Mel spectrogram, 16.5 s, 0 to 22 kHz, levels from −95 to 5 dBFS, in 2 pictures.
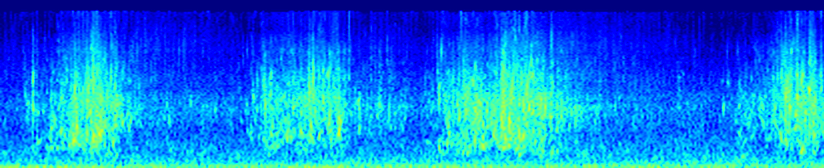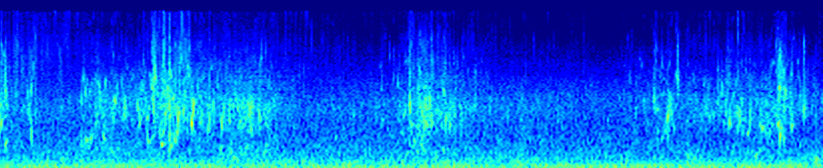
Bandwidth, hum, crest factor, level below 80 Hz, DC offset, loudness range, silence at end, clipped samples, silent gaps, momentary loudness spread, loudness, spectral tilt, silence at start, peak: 17 kHz; none; 28 dB; -50 dBFS; under 0.1%; 11 LU; 0 s; under 0.1%; none; 17 LU; -40 LUFS; -2.5 dB/octave; 0 s; -12 dBFS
